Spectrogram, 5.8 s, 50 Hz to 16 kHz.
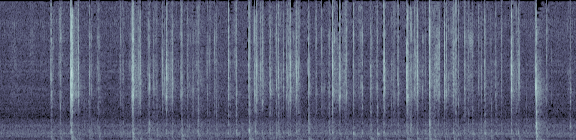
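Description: Fingertips type on the backlit chiclet keyboard of a 2011 Alienware M11x R2 laptop with plastic keys. The result is a steady stream of quick, light clicking key taps with short, dry decay, with a few sharper, louder taps standing out over a faint low hum.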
